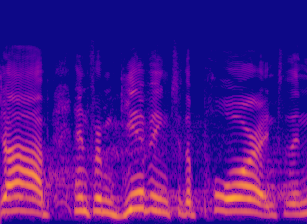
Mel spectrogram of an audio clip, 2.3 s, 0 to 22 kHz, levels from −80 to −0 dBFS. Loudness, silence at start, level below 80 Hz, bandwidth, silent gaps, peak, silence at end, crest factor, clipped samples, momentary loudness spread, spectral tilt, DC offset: -26 LUFS; 0 s; -86 dBFS; 9.8 kHz; none; -12 dBFS; 0 s; 14 dB; under 0.1%; 8 LU; -6.5 dB/octave; under 0.1%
